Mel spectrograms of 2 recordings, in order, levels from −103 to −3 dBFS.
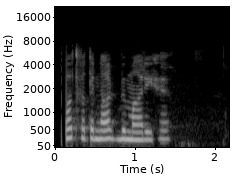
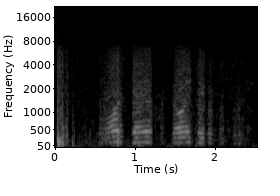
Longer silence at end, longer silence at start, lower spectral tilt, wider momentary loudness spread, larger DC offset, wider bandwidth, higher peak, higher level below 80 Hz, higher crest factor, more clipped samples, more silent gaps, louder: first, 0.75 s vs 0.2 s; first, 0.15 s vs 0 s; about the same, -5.5 dB/octave vs -5.5 dB/octave; first, 13 LU vs 7 LU; neither; about the same, 6.8 kHz vs 7.4 kHz; first, -26 dBFS vs -42 dBFS; about the same, -82 dBFS vs -80 dBFS; about the same, 16 dB vs 20 dB; neither; neither; first, -41 LUFS vs -61 LUFS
